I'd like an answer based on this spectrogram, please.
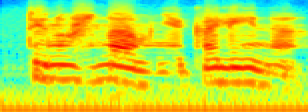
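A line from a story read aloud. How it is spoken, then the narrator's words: Delirious mumbling. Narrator (Russian): бормотал он в забытьи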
